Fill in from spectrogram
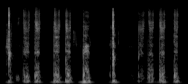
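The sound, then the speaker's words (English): A person imitates the rhythmic clicking noise a creature made with its tongue: about eleven sharp, crisp clicks in quick groups with a brief gap midway, fairly loud and with no talking. “Yeah, it was like it was making this clicking noise with its tongue, like.”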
